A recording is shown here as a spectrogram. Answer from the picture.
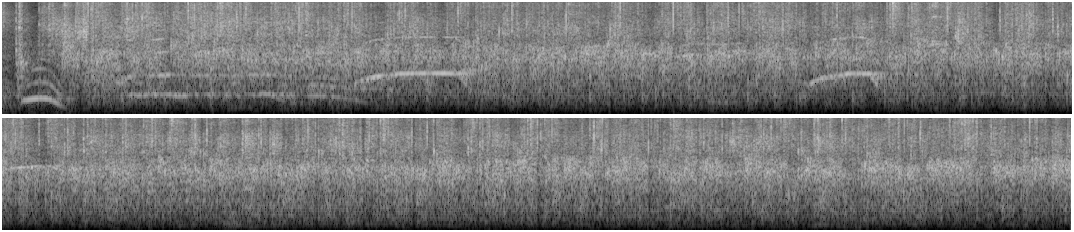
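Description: Audience applauding steadily right after a song ends, with a few whoops rising and falling in pitch in the first few seconds.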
